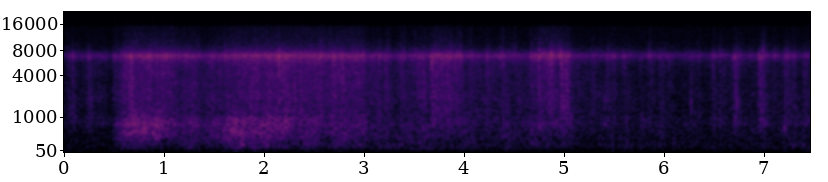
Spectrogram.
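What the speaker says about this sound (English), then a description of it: "Still getting some thunder boomers." Monsoon rain falls steadily while a low rumble of thunder rolls in and fades, fairly quiet and distant, with no voices.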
